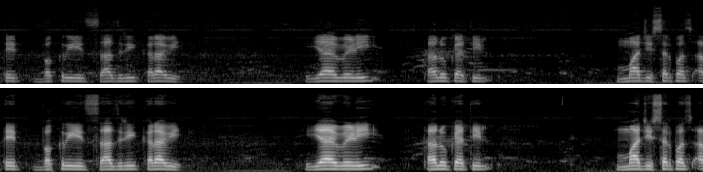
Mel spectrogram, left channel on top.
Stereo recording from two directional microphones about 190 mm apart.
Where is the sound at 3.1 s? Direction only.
25° right (ahead or behind).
